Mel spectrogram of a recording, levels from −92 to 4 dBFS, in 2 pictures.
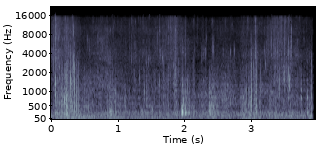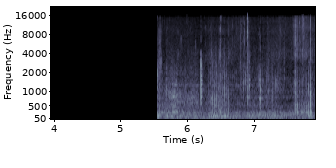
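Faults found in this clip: Input likely lost (device disconnect, link failure or stray mute) while encoder kept writing silence: audio dropout to silence, 3.92–5.56 s, about 1.6 s of total silence, no room tone.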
